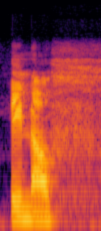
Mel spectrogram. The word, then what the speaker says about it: enough: no enough can you hear the sound F enough so when the G Ed at the end of the word and is pronounced f like enough our next example is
